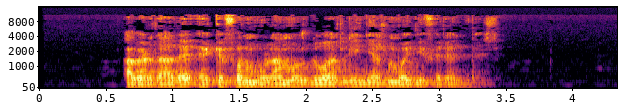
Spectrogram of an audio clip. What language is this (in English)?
Galician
